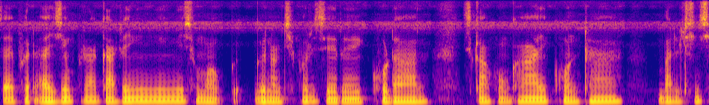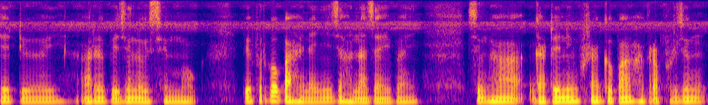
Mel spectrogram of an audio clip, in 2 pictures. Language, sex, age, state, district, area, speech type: Bodo, male, 60+, Assam, Chirang, urban, spontaneous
